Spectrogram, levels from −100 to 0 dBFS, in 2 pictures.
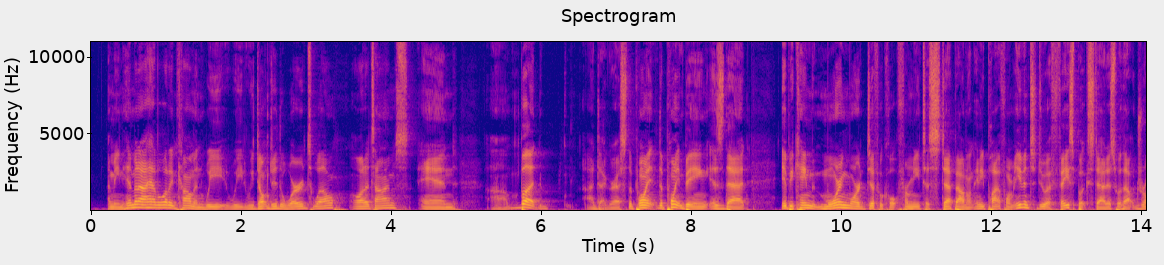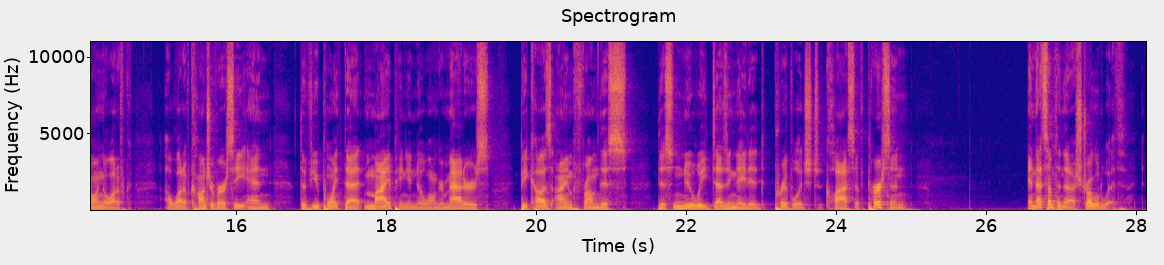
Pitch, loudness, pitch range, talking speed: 115 Hz, -24 LUFS, 105-130 Hz, 190 wpm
